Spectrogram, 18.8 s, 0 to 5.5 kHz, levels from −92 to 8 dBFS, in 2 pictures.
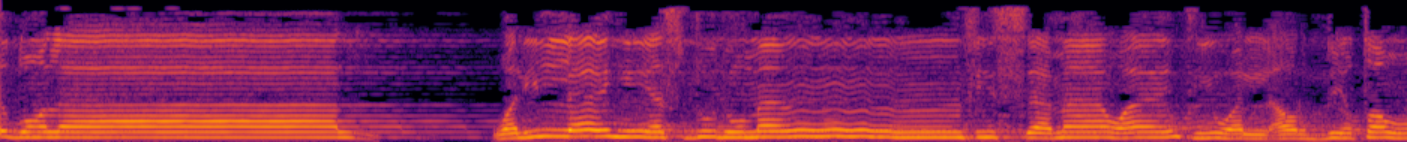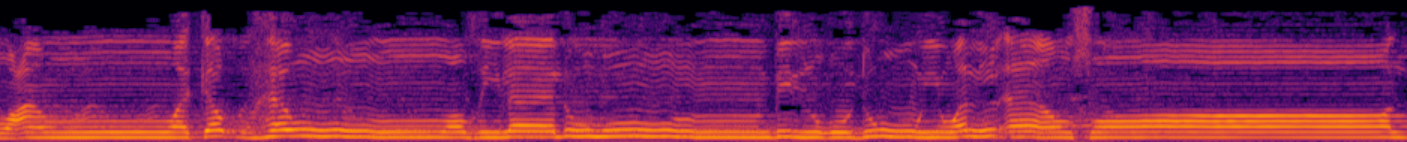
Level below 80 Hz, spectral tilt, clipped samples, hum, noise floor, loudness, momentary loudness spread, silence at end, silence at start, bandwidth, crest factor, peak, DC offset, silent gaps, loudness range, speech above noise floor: -56 dBFS; -8 dB/octave; under 0.1%; none; -43 dBFS; -20 LUFS; 4 LU; 0 s; 0 s; 5.4 kHz; 14 dB; -6 dBFS; under 0.1%; none; 2 LU; 24 dB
